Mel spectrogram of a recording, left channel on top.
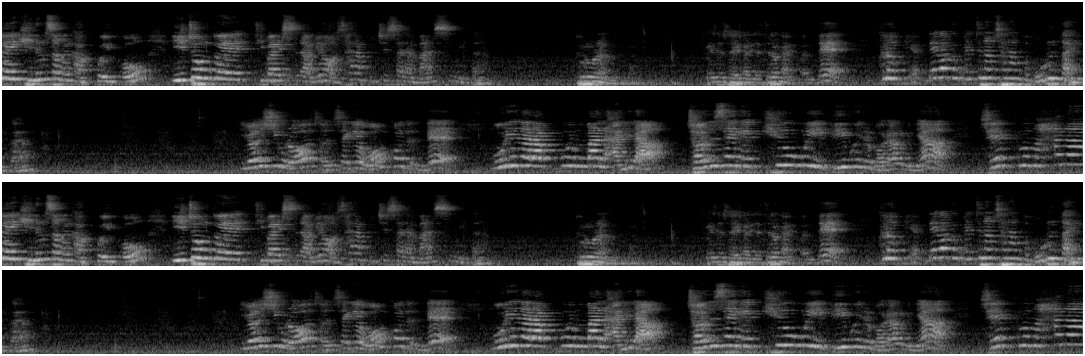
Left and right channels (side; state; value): both; identical; correlation 1.00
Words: 기능성을 갖고 있고 이 정도의 디바이스라면 사람 붙일 사람 많습니다. 들어오라고 그러더라고요. 그래서 저희가 이제 들어갈 건데 그렇게 내가 그 베트남 사람도 모른다니까요. 이런 식으로 전 세계 원코드인데 우리나라뿐만 아니라 전 세계 QV, BV를 뭐라 그러냐 제품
